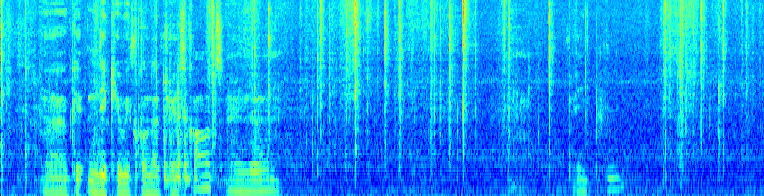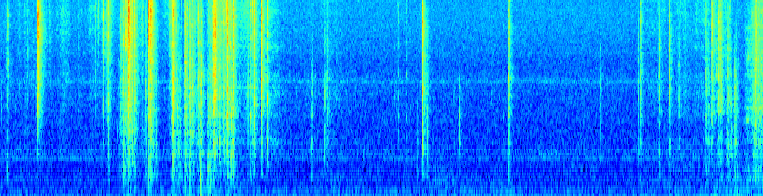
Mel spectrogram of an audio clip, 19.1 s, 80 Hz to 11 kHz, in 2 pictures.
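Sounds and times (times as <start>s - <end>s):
paper packaging crinkling: 0.0s - 7.4s, 8.2s - 13.8s, 17.5s - 19.0s.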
